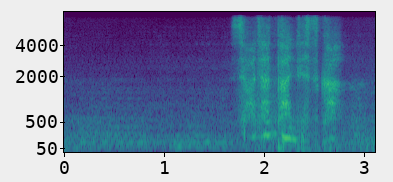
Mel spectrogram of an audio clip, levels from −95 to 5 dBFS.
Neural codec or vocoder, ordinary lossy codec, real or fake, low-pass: codec, 16 kHz in and 24 kHz out, 0.6 kbps, FocalCodec, streaming, 4096 codes; none; fake; 7.2 kHz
